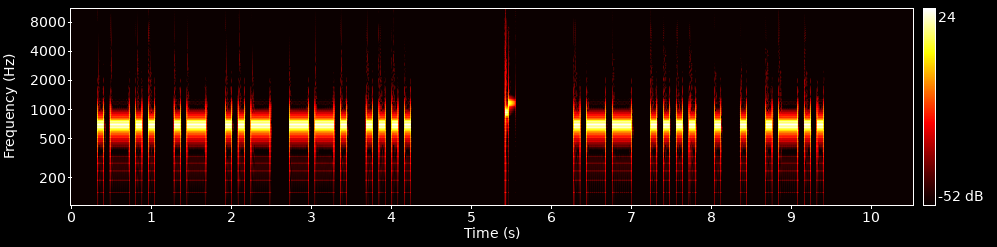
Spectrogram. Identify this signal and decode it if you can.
Morse code, heard as a keyed tone, about 15 wpm, 700 Hz. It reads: LAUGH WHEEL
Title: Sentences from Top 500 Words - New Word Drill - 15wpm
